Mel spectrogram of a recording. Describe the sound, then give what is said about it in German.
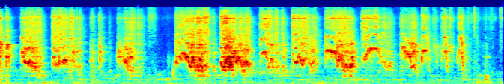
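A nearly empty marker pen scribbles rapidly across paper in a quick, uneven series of rasping, squeaky strokes, about a dozen in all, bright and scratchy, with no voices. “Der Stift malt nicht mehr”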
